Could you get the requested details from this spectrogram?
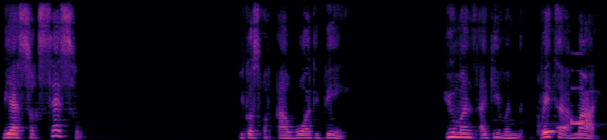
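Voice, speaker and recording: Woman preaching slowly with emphatic rises. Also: fairly low pitch, darkish tone, a little hiss or hum. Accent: non-native English. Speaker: host. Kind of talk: inspirational monologue.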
